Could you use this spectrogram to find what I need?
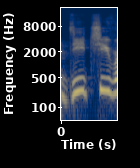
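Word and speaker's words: Dietschy: Let's go ahead and jump over to my screen real quick here, where I've got the one and only Sarah Dicci rhymes with Peachy announcing Lab 22.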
